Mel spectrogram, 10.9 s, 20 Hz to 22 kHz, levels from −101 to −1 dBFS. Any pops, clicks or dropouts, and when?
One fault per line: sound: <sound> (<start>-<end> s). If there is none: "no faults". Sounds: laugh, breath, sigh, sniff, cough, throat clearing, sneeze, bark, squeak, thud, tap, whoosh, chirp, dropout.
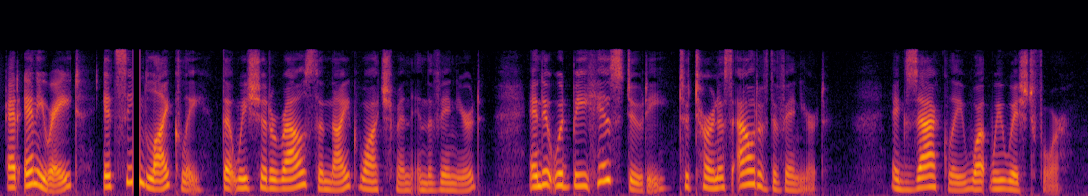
sound: dropout (1.3-1.4 s)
